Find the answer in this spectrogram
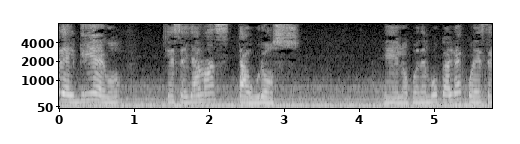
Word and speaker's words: stauros: En cuanto al origen, el origen de la cruz viene, o la palabra, viene del griego que se llama stauros. lo pueden buscar después, se escribe S-T-A-U-R-O-S, Stauros.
